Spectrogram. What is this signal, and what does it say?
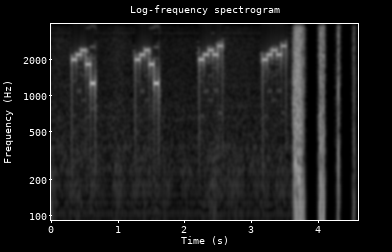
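Five-tone selective call (ZVEI), heard as quick runs of five tones, tones of about 70 ms. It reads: 89073 89073 89099 89099
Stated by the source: ZVEI five-tone selective call received on an SDR.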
